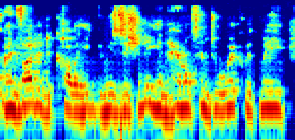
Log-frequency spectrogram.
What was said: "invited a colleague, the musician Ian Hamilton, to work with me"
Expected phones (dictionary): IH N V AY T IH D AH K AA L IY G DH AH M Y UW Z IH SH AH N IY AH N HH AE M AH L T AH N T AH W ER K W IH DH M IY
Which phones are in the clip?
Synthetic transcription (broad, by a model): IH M V AY T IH D AH K AA L IY G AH M Y UW Z IH SH AH N IY AH N HH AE M L T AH N T AH W ER K W IH DH M IY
